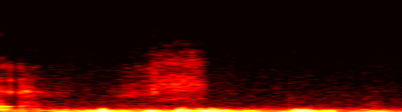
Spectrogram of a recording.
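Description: Wind buffeting the microphone in low, uneven gusts, with a short hiss about a second in.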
